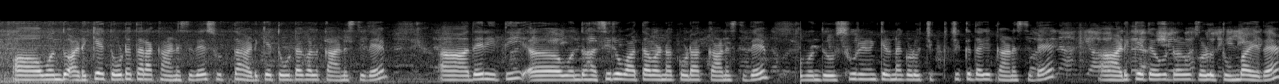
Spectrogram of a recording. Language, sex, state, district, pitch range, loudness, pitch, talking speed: Kannada, male, Karnataka, Mysore, 210-230 Hz, -16 LUFS, 220 Hz, 150 wpm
